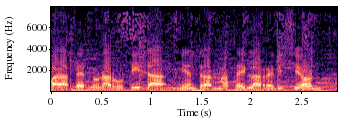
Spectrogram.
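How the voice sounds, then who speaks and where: A man's dry voice, with no echo, is heard over clear background music. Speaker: motorcycle vlogger. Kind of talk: casual vlog chat. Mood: enthusiastic. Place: motorbike. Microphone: helmet.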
